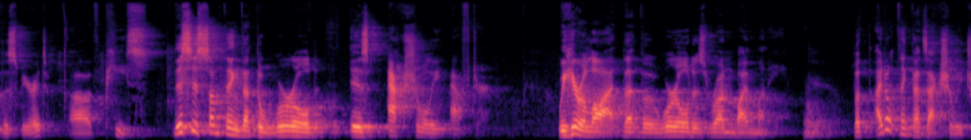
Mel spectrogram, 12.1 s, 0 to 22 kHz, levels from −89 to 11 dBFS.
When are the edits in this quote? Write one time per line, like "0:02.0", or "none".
0:02.1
